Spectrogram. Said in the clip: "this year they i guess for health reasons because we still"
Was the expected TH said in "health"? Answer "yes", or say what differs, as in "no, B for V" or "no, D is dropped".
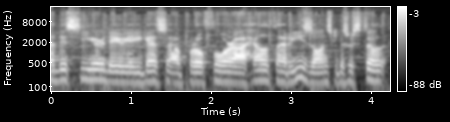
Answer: no, T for TH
